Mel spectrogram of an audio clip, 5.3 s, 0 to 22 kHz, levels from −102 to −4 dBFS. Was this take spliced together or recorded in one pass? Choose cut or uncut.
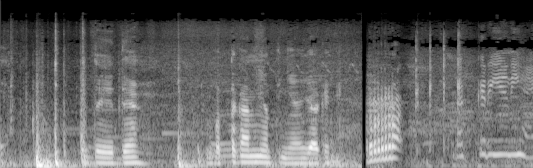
cut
